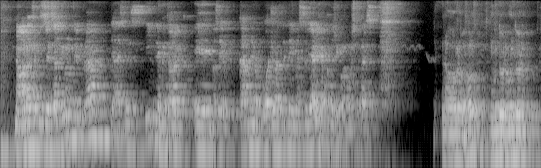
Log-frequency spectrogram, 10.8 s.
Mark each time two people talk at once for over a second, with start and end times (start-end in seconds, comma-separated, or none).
none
